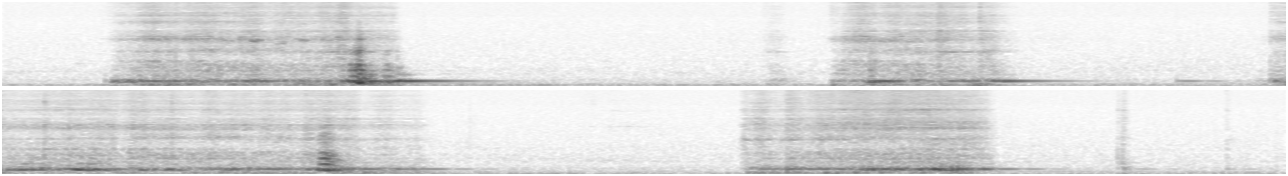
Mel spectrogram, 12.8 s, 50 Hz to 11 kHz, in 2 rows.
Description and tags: full soda can slid across table. Four instances. Recorded with a Sony ECM-99 stereo microphone to SonyMD.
